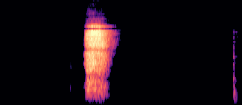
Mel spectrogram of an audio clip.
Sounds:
Sniff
